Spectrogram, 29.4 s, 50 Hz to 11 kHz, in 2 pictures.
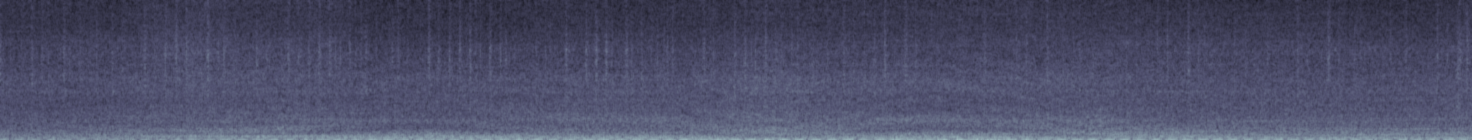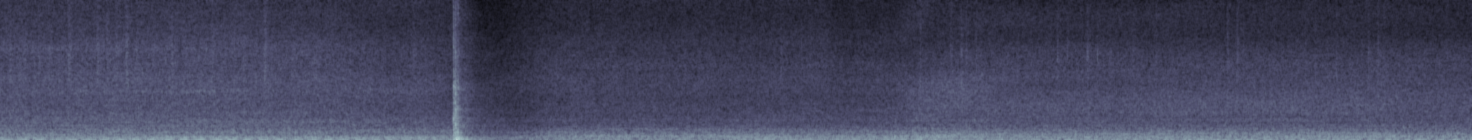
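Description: A 2012 Chevrolet Avalanche's 5.3-litre V8 idling steadily with an even low hum. A single sharp bang about two-thirds of the way through is the loudest sound, and after it the engine sounds duller.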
